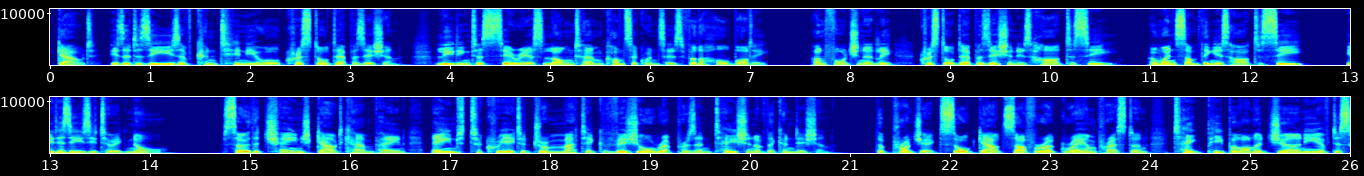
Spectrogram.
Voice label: english british medical narration

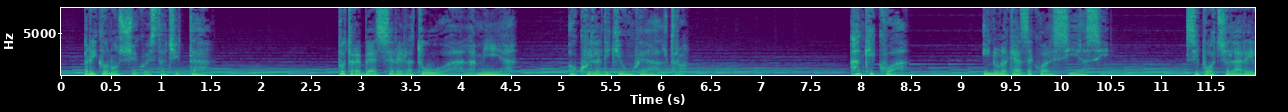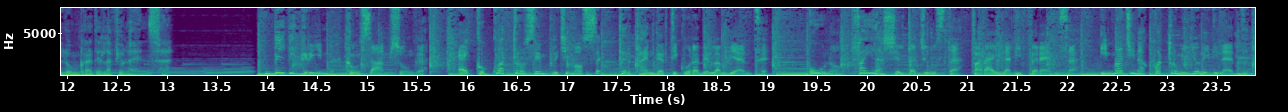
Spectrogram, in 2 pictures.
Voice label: italian corporate videos

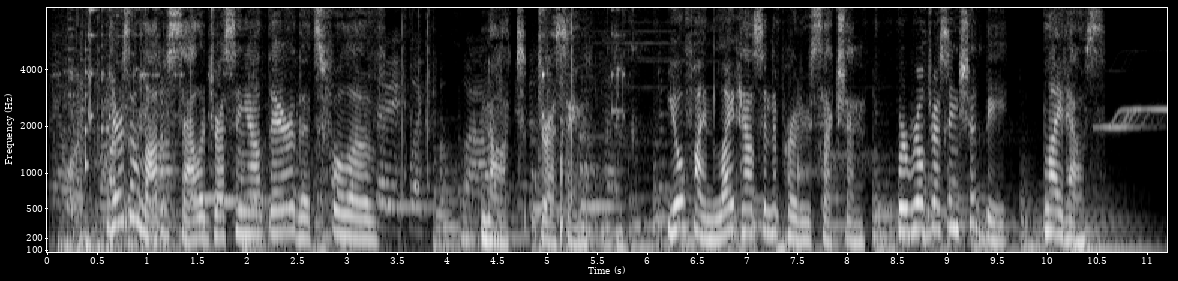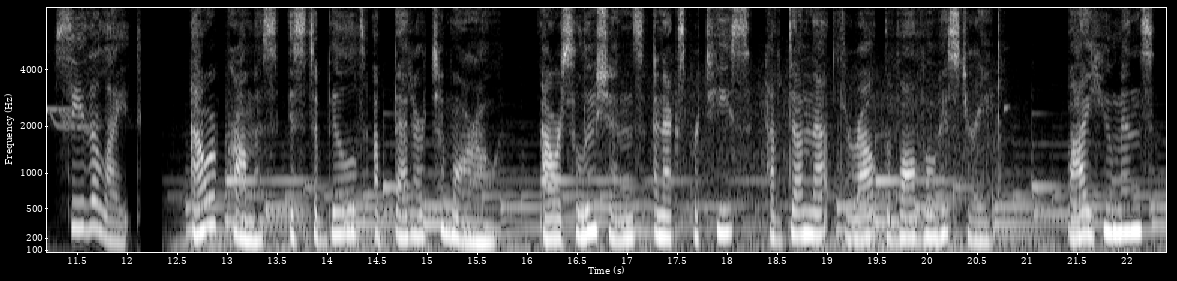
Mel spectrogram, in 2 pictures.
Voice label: english american commercial

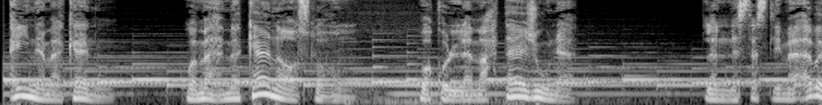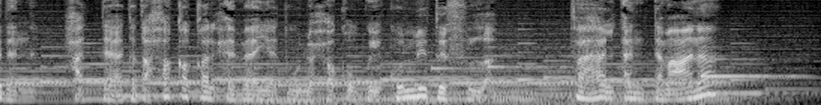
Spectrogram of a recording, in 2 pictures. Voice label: arabic tv shows

